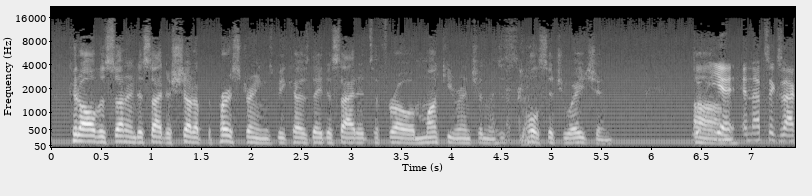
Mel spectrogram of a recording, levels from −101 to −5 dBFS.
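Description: Speech, with a mains buzz running under it from start to finish. It is a steady, raspy drone built on 60 Hz, sitting about 20 dB below the speech. Sharp switching spikes from a dimmer, rectifier or unshielded cable spread harmonics up into the kilohertz range.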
